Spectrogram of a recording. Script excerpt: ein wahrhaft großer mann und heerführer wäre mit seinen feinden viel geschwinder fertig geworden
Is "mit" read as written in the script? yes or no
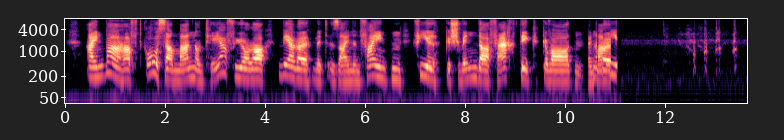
yes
